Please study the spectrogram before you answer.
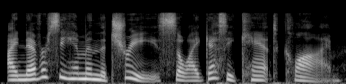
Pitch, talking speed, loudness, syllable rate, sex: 215 Hz, 225 wpm, -18 LUFS, 4.2 syllables/s, female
